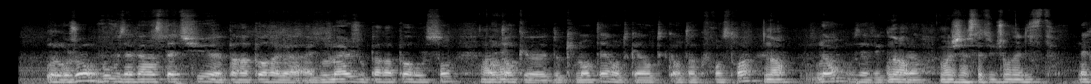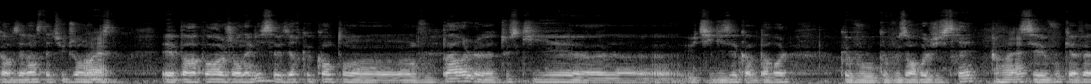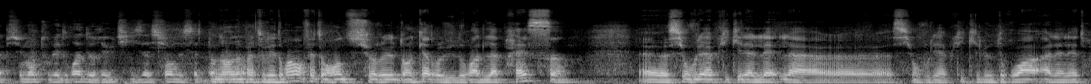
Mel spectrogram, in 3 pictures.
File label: Interview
